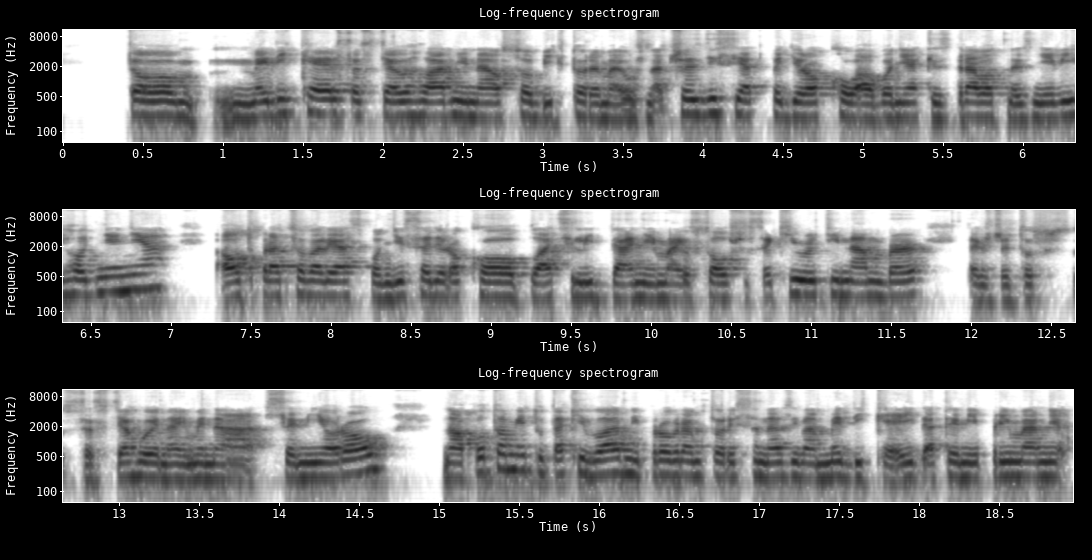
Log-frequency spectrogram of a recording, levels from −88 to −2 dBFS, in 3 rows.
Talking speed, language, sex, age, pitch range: 160 wpm, Slovak, female, 20-39, 180-200 Hz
